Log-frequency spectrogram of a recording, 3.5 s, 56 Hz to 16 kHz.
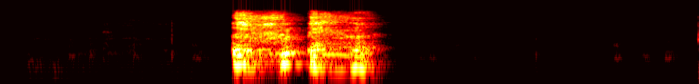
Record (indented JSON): {
  "cough_length": "3.5 s",
  "cough_amplitude": 29981,
  "cough_signal_mean_std_ratio": 0.33,
  "survey_phase": "beta (2021-08-13 to 2022-03-07)",
  "age": "45-64",
  "gender": "Male",
  "wearing_mask": "No",
  "symptom_fatigue": true,
  "smoker_status": "Never smoked",
  "respiratory_condition_asthma": false,
  "respiratory_condition_other": false,
  "recruitment_source": "REACT",
  "submission_delay": "1 day",
  "covid_test_result": "Negative",
  "covid_test_method": "RT-qPCR"
}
